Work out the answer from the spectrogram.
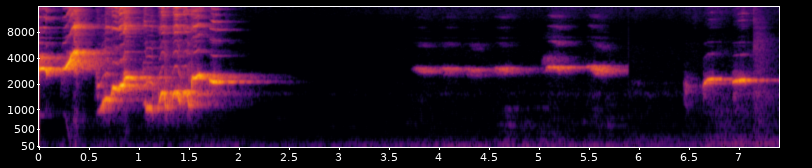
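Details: Shama (murai) song used as tutoring material for a cililin; a burst of rich, fast sliding whistled notes, then a quiet pause, then long steady high whistles and a final short rising whistle.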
